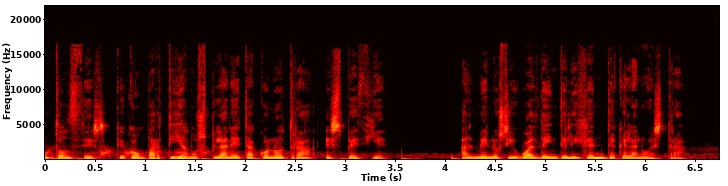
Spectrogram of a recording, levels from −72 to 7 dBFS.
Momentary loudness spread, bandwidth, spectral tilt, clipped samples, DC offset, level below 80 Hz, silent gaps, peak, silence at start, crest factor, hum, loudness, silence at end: 12 LU; 17 kHz; -5.5 dB/octave; under 0.1%; under 0.1%; -40 dBFS; none; -10 dBFS; 0 s; 16 dB; none; -25 LUFS; 0.1 s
